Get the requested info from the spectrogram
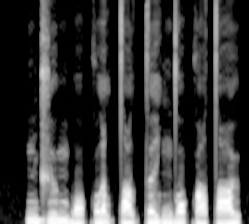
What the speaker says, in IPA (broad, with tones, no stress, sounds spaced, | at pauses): n d͡ʒ ʉ˦ m b ɔ˨ k ɔ˦ ʎ tˤ ɛ˨ l t ɛ˦ ʎ n d ɔ˦ k ɔ˨ tˤ ʉ˦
